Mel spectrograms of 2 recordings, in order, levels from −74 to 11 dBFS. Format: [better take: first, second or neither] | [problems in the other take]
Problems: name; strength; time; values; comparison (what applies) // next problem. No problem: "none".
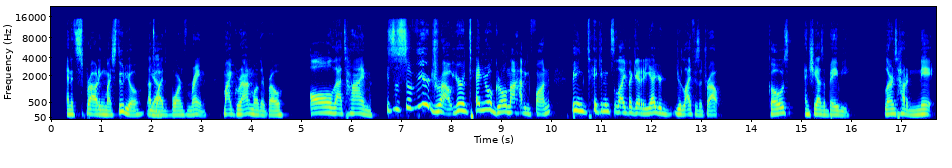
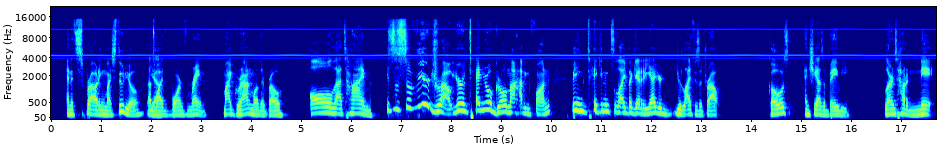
first | high-pitched whine; noticeable; throughout; 4.5 kHz, 20 dB below the speech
